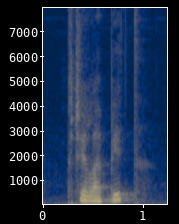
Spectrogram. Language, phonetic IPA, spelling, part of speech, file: Czech, [ˈpr̝̊ɪlɛpɪt], přilepit, verb, Cs-přilepit.ogg
- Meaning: to glue, to stick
